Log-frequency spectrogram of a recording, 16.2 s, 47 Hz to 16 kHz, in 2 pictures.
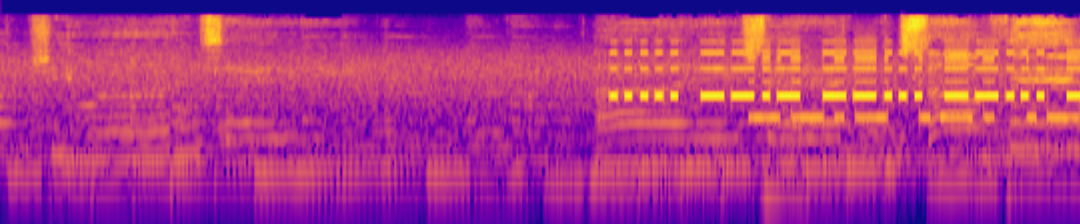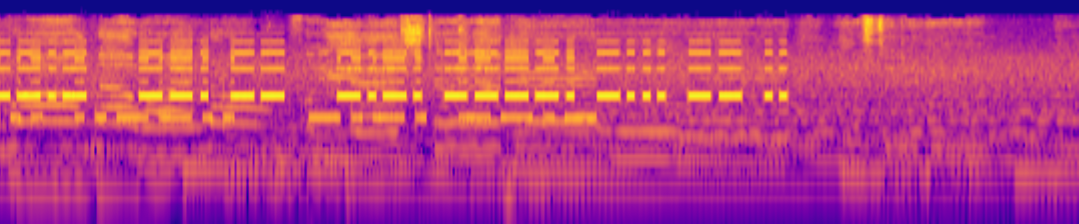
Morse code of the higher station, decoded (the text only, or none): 5Q77Q GM C9BMI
